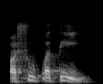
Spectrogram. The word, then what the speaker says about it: पाशुपत: पशुपति, पशुपति से पाशुपत, पाशुपत पशुपति का. जैसे वसुदेव का पुत्र को क्या बोलते हैं हम लोग? वासुदेव. सो Vasudev is the father, Vasudev.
